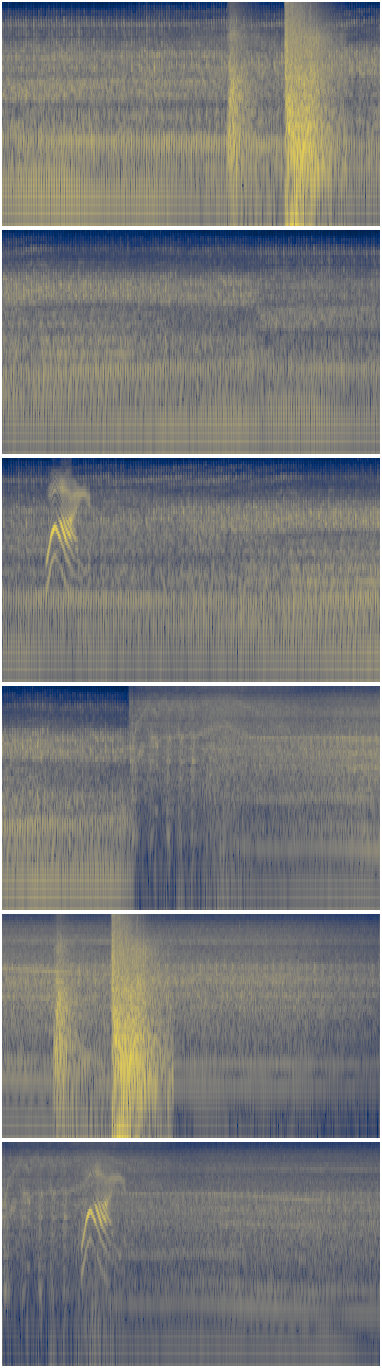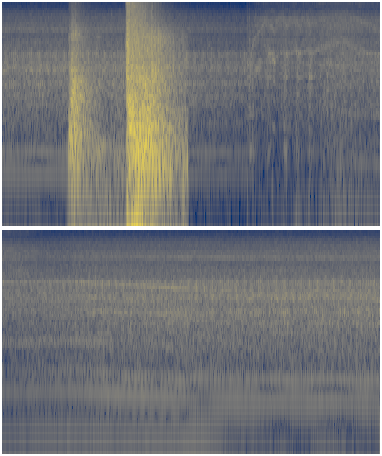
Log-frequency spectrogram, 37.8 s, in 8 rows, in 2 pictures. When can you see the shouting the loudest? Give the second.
10 s.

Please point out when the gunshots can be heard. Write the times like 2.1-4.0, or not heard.
2.8-4.3, 19.6-21.1, 29.1-30.7.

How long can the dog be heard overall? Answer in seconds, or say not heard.
not heard.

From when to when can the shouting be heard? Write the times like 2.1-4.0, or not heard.
10.0-10.6, 24.6-25.2.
